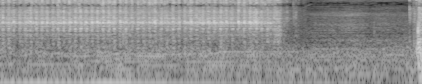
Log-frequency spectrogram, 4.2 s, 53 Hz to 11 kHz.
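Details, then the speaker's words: 1:10 SCX10-clone Rubicon RC crawler kit (313 mm wheelbase): wobbling spur gear against pinion alternates loose and tight mesh, giving an uneven whirring gear rattle over the motor; gearbox needs readjusting. "Ada yang bagian longgar, ada yang bagian pas gitu. Jadi dia bunyinya kayak gini."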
